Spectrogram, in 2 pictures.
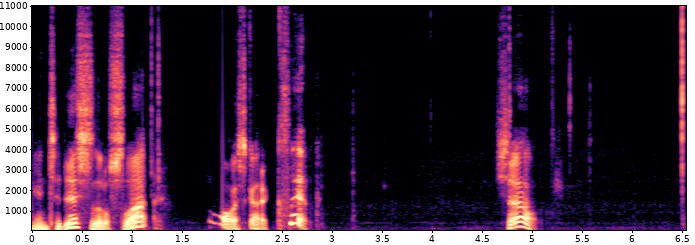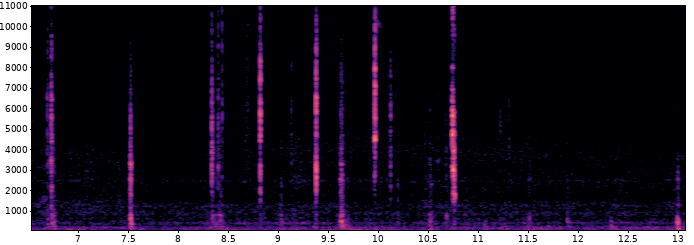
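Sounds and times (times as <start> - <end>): small plastic clicks: 6.5 - 6.8.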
